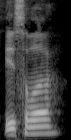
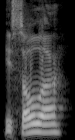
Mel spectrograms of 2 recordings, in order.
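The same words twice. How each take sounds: First: Isola said "EE-suh-luh", short o; Isola said one way. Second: Isola said "ee-SOH-luh", long o; Isola said the other way. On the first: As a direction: Isola with a short middle vowel. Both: Shown as a demonstration. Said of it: "I still don't know how to say this".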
